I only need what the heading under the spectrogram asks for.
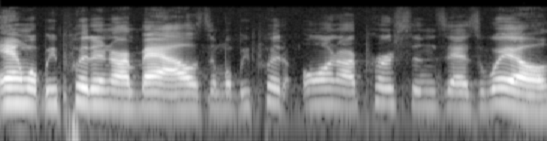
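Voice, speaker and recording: The recording is very clean, with a silent background. A woman speaks at a moderate pace in a plain, everyday voice, with medium pitch and ordinary pitch variation. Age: 60s. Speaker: juice business owner. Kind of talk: live presentation.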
